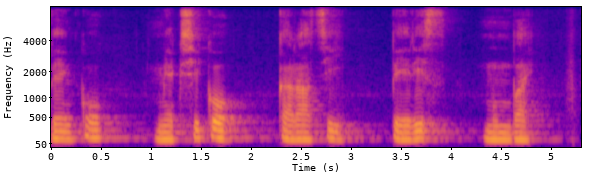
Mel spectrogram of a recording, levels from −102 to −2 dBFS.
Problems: constant background noise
